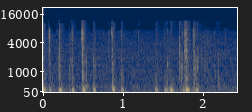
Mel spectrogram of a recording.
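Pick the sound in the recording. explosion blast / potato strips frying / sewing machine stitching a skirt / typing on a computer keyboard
typing on a computer keyboard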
